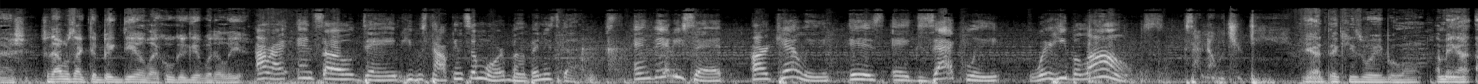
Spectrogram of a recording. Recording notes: went live from the Breakfast Boys in Atlanta!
